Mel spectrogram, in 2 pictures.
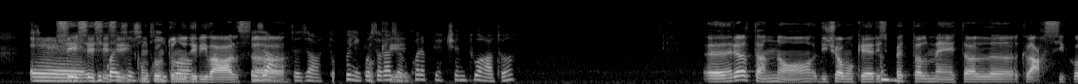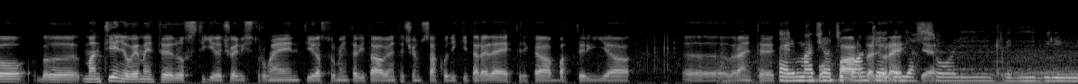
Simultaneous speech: Yes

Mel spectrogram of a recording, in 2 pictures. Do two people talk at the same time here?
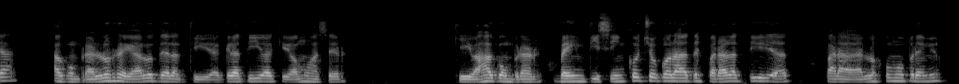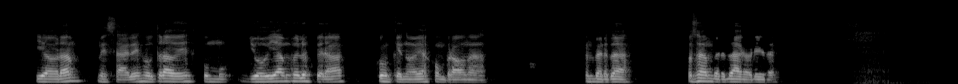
No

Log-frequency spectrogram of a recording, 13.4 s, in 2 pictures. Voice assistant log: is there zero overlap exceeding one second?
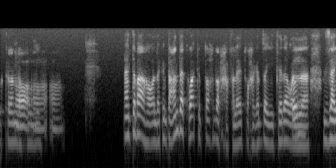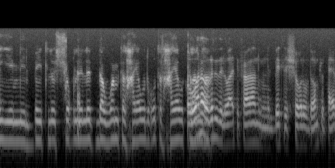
Yes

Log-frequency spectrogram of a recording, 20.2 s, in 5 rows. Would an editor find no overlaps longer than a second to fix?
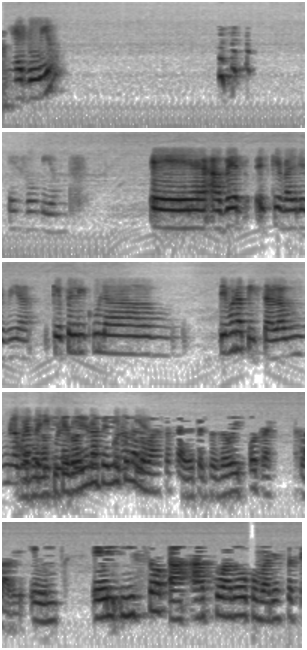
No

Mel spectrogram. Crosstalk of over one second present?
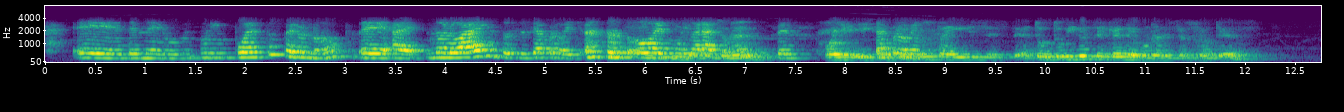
Yes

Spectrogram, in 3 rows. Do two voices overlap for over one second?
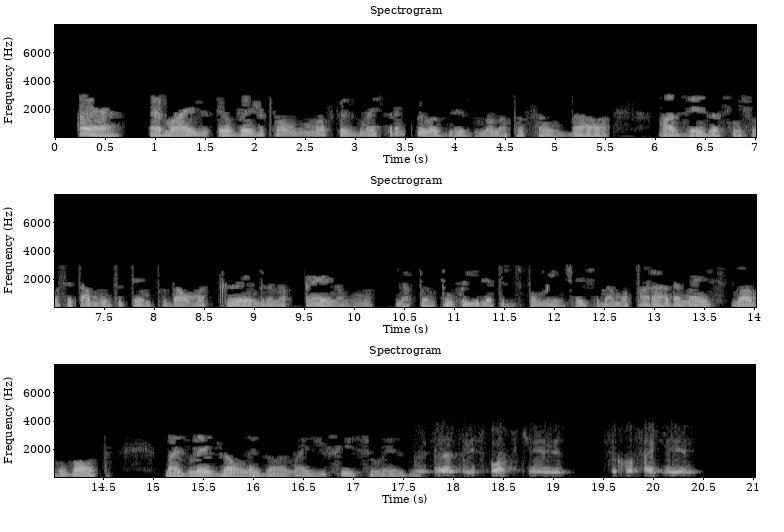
No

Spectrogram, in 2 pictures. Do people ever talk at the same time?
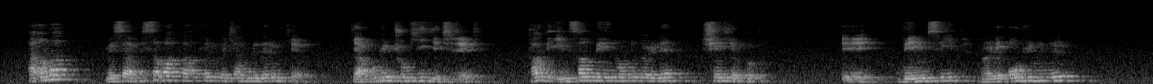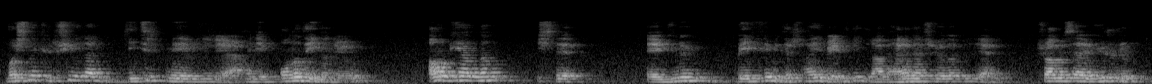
No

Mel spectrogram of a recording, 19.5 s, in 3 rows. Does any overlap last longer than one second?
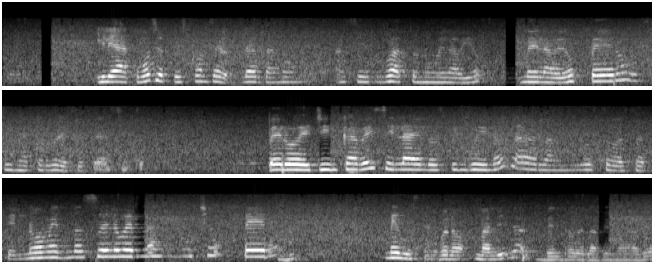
No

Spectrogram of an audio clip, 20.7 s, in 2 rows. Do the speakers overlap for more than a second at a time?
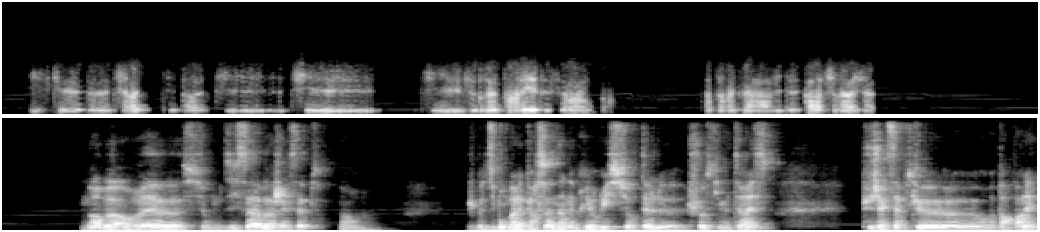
No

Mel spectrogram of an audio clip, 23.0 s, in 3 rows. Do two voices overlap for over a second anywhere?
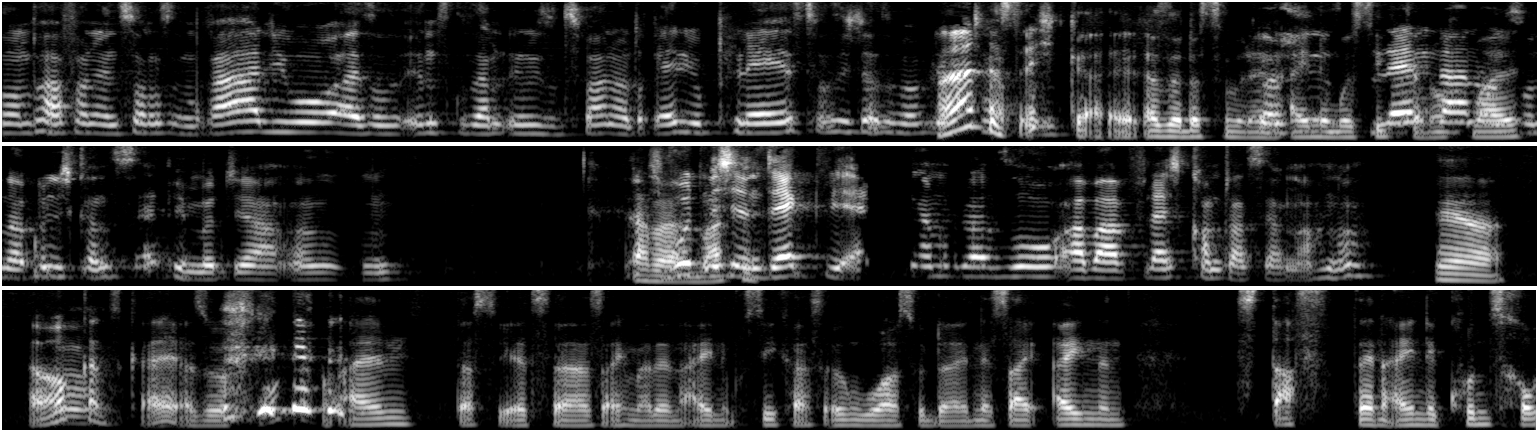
Yes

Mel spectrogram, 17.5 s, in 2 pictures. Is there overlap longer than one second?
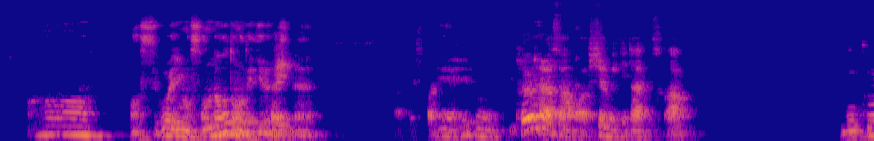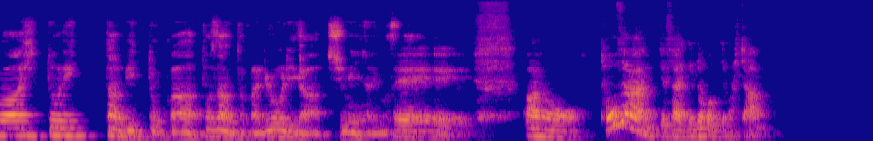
No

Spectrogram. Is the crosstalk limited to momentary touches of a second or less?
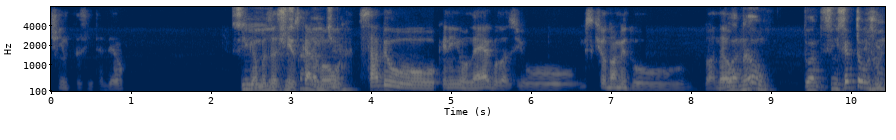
No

